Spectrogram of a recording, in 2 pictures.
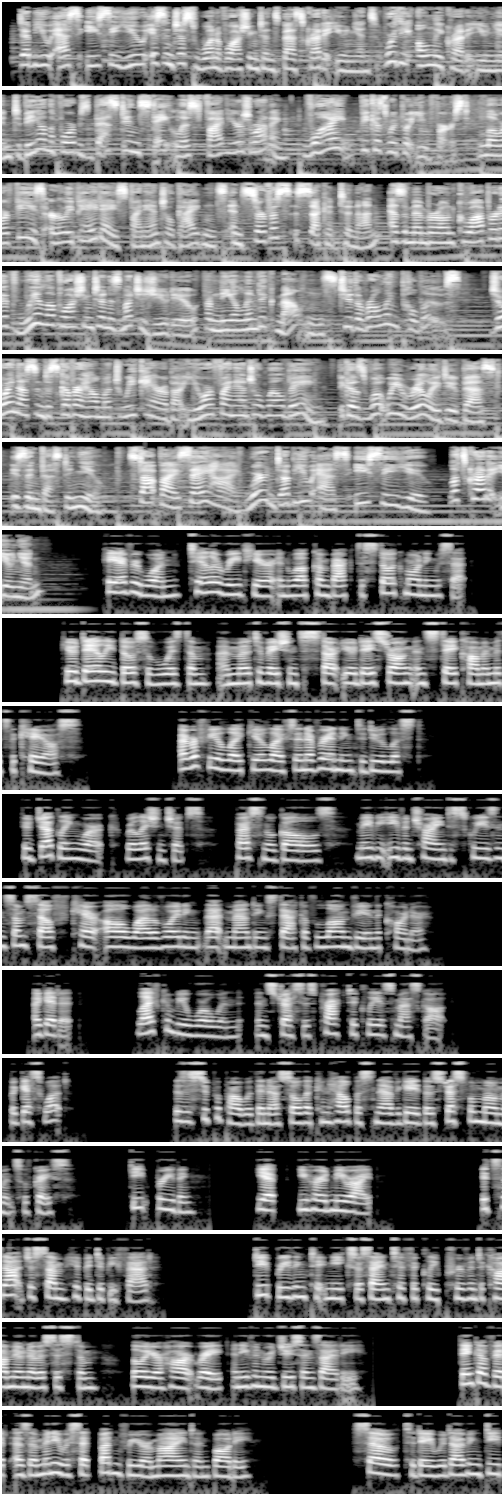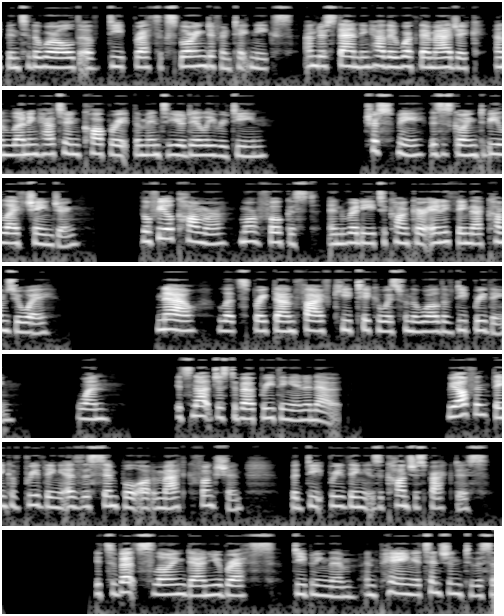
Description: - Experience guided deep breathing techniques for instant relaxation.
This podcast is created with the help of advanced AI to deliver thoughtful affirmations and positive messages just for you.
